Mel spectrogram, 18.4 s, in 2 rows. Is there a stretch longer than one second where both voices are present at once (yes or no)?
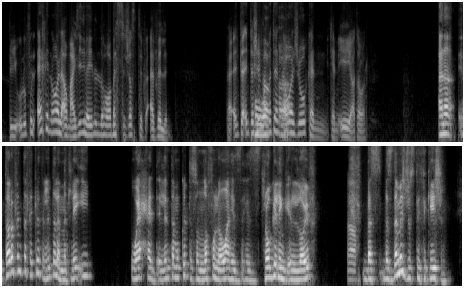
no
